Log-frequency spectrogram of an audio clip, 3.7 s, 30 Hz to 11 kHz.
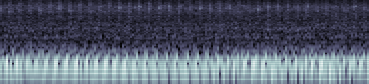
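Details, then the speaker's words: Ford F-350 ambulance, 5.4 Triton V8, high mileage, jump-started at auction: deep idle with an uneven stumbling beat about three per second, a misfire that gradually smooths out, though still runs rough. "oh she sounds good sounds like a misfire though aside from the misfire sounds good"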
